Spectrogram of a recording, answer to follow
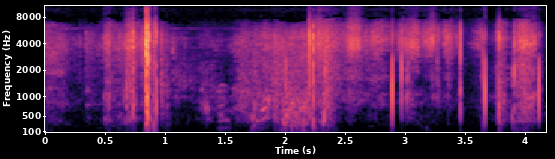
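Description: Handling noise from the recording device being moved: a loud sharp knock about a second in, a rustle, then a quick string of small knocks and clicks near the end.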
